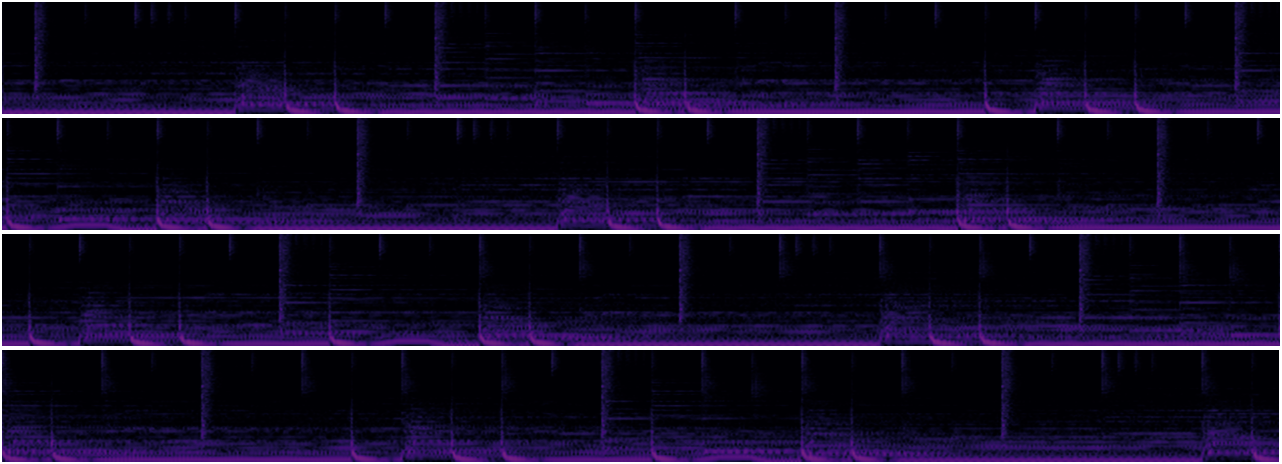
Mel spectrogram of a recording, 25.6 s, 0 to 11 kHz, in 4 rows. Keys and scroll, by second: 1.3 u, 2.7 u, 4.2 x, 7.5 super+s, 10.7 u, 11.9 super+s.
